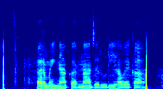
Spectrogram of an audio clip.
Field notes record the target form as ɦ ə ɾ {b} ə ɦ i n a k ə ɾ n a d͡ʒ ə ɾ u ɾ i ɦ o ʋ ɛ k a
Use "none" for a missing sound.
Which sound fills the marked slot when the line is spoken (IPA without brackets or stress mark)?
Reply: m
